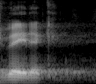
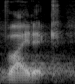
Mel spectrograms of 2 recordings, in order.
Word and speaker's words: Vaidik: to mention one other, Judge Vedic. That's because that's one of the few times I've pronounced Nancy's name correctly. Having introduced the entire judiciary from the speaker's rostrum more than 12 times, it was only in the 11th and 12th occasion when I believe I didn't call Judge Vedic Judge Vidic.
